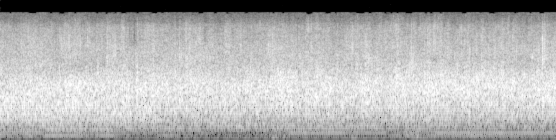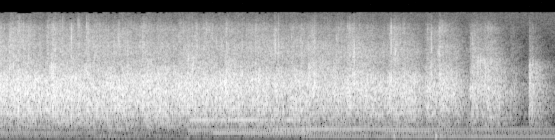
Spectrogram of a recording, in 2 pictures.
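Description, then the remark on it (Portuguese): An audience at a worship service breaks into sustained, loud applause for Jesus, a dense wash of clapping with steady sustained low tones underneath, fading slightly near the end. “Então eu gostaria que você mais uma vez desse uma salva de palmas àquele que você veio buscar nessa noite que é o nosso Senhor Jesus.”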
